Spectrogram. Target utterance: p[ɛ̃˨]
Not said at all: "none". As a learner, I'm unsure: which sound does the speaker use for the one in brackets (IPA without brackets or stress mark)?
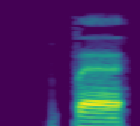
ɛ˨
